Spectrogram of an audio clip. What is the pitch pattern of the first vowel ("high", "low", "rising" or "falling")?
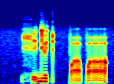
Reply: high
